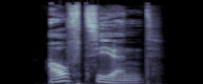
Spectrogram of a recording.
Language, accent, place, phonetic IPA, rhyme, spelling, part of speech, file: German, Germany, Berlin, [ˈaʊ̯fˌt͡siːənt], -aʊ̯ft͡siːənt, aufziehend, verb, De-aufziehend.ogg
- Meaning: present participle of aufziehen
